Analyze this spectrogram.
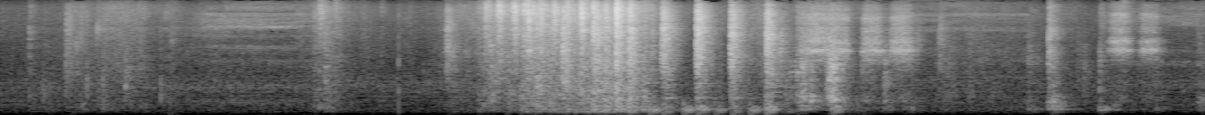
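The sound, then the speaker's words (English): Ringneck doves Cody and Princess give their laughing call, a quick run of soft, chuckling coos that swells in the middle and trails off in short bursts, fairly loud with no talking, as Cody tries to entice Princess into a game. “And that, what sounds like laughter, is actually their call.”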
